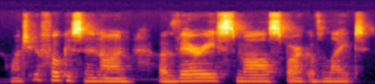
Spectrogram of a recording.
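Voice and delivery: soft, hushed meditation guide; airy breathy mystical healer. Acted.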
